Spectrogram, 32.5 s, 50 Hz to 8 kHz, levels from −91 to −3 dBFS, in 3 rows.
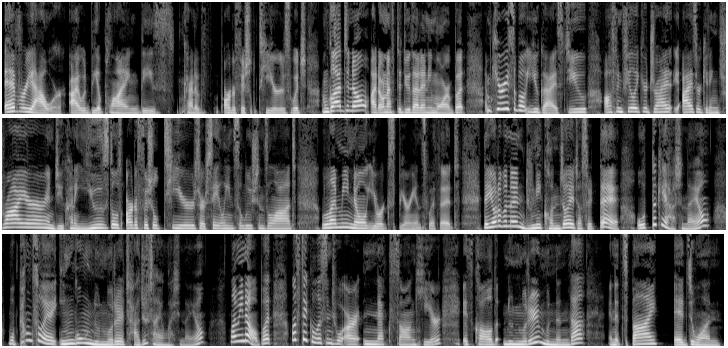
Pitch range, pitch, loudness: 175-250 Hz, 205 Hz, -21 LUFS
